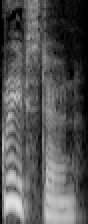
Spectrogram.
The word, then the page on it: gravestone: British English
